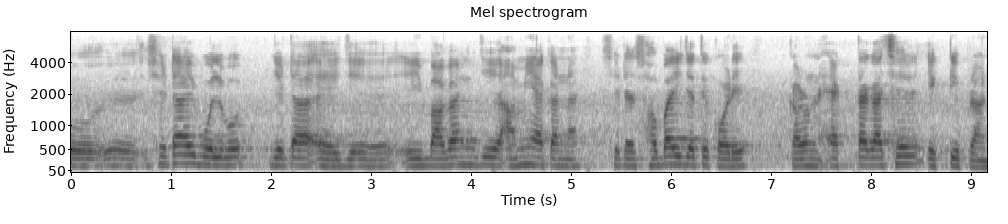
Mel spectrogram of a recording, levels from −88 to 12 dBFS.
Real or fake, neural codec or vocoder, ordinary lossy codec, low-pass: real; none; none; 7.2 kHz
